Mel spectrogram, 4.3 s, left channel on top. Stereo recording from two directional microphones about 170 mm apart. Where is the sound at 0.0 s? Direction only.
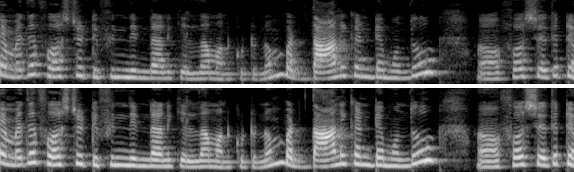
40° right (ahead or behind).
